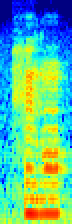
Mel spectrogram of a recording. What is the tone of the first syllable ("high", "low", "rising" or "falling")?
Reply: high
